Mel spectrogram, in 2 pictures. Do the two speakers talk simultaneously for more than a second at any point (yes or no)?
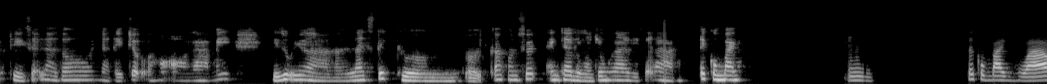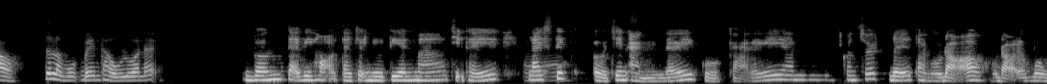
no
